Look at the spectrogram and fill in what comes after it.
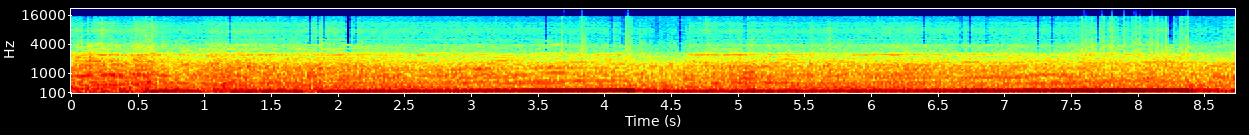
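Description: Rally car engine heard from inside the cabin, running hard at high revs at speed on the stage. Its note holds nearly level, dipping slightly at about four seconds and again near the end.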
